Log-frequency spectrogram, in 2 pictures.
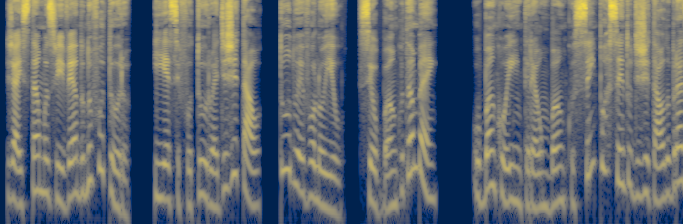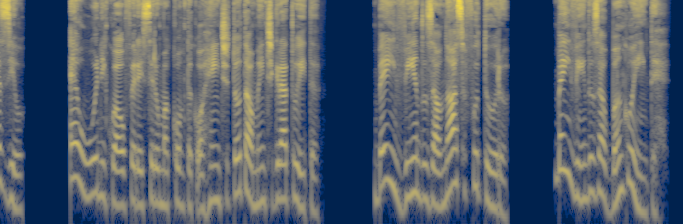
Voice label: brazilian voice corporate

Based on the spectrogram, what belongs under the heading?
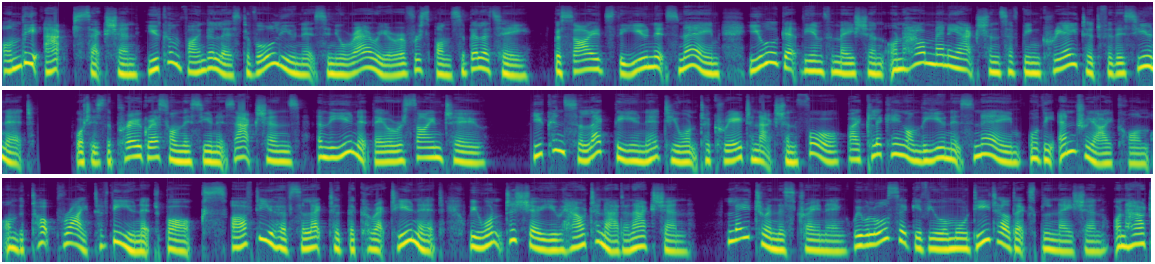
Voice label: explainer

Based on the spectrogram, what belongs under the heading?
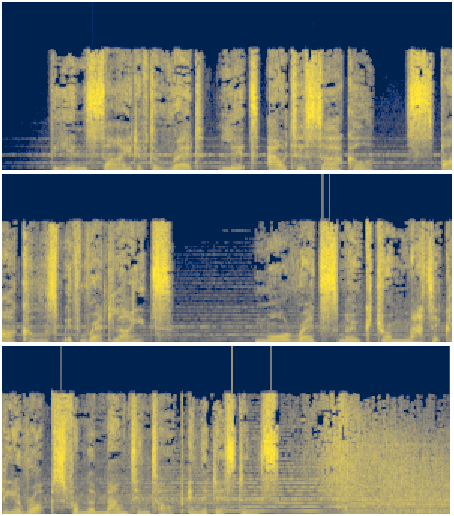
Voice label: audio description

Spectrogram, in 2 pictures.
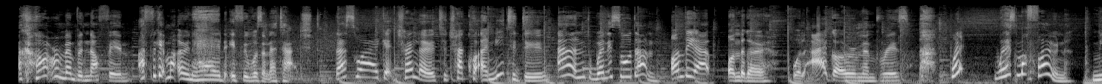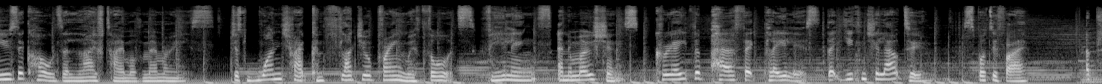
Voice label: commercial

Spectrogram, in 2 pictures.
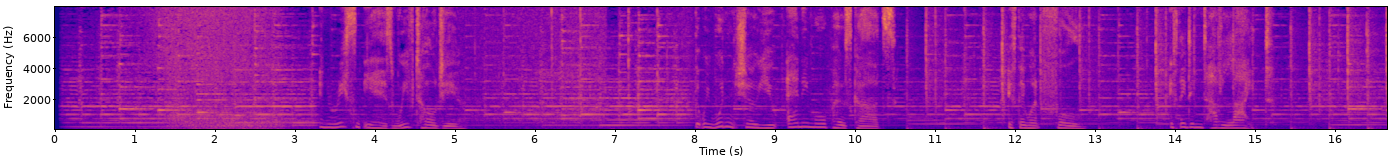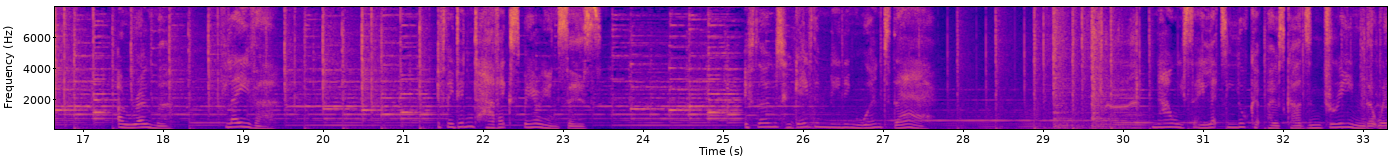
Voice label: brand portfolio, Clear Upmarket Voiceover

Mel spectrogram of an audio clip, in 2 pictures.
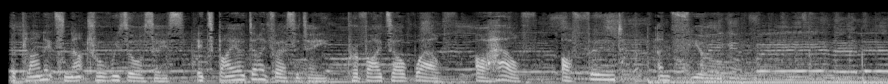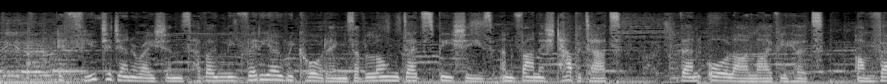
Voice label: documentary narration

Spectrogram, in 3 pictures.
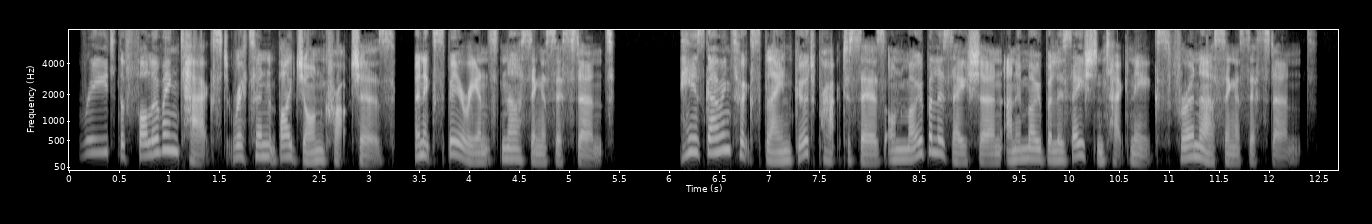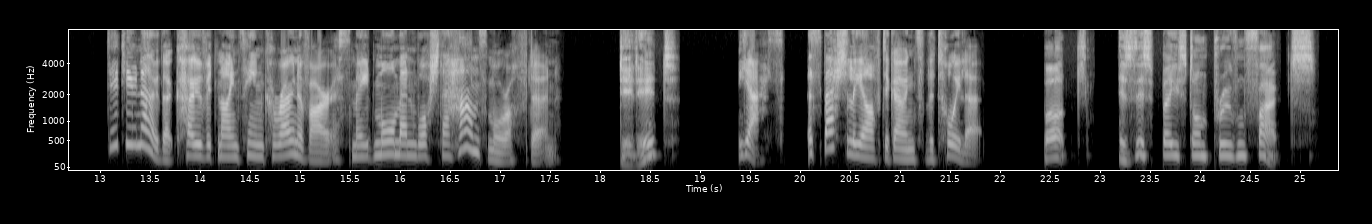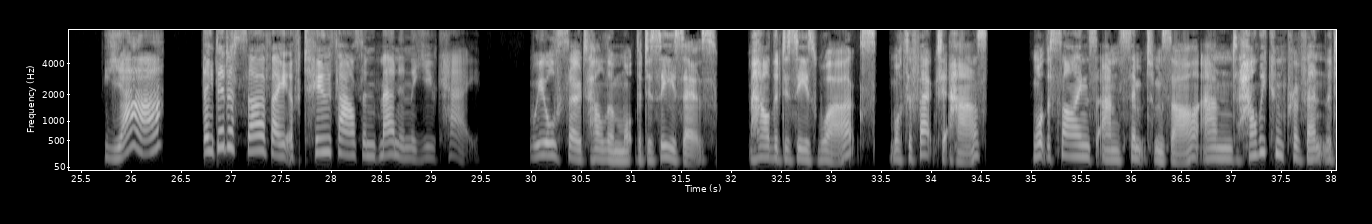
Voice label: natural

